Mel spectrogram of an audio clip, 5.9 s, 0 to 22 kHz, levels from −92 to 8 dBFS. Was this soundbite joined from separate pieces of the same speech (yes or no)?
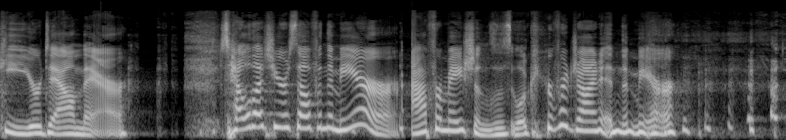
yes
